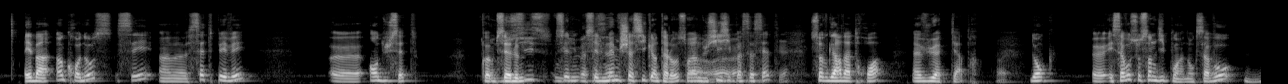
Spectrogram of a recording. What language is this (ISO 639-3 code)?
fra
